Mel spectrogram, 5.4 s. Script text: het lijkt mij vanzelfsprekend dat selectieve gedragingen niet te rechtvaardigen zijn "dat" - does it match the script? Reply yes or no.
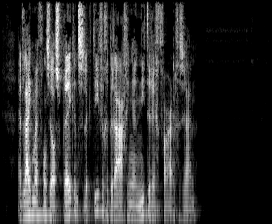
no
